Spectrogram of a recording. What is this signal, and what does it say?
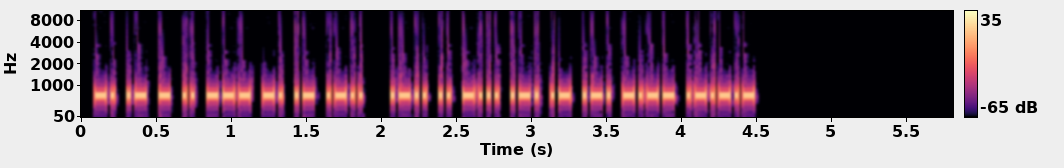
Morse code, heard as a keyed tone, about 41 wpm, 700 Hz. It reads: NATIONAL LIBRARY.
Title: Sentences from Top 1000 Words - Review Part 4 - 45wpm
